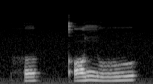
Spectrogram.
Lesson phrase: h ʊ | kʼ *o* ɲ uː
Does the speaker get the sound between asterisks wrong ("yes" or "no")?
yes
